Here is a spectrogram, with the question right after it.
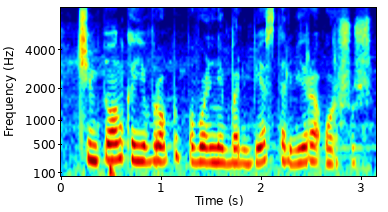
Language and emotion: Russian, neutral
